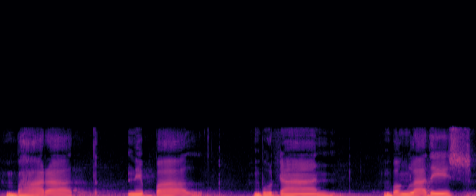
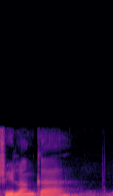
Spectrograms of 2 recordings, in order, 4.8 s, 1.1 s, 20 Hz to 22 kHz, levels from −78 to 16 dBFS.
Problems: none marked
